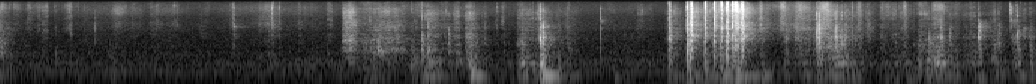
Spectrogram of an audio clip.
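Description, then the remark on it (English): A deck of cards being shuffled, with papery riffles and soft flicks building from about two seconds in, peaking in a dense burst near five seconds, then trailing off. “We're going to shuffle. Mare's going to shuffle again.”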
